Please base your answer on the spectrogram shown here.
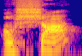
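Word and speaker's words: chat: is our start so sha a cat like the word cat without the h you just don't pronounce the h oh sha i guess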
